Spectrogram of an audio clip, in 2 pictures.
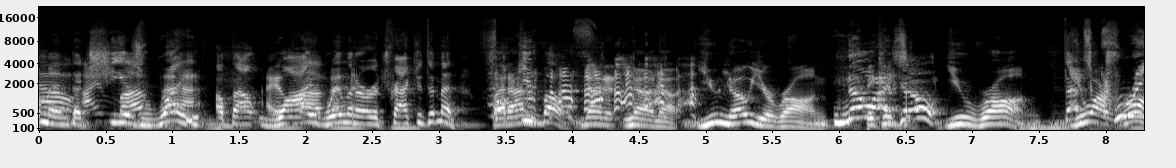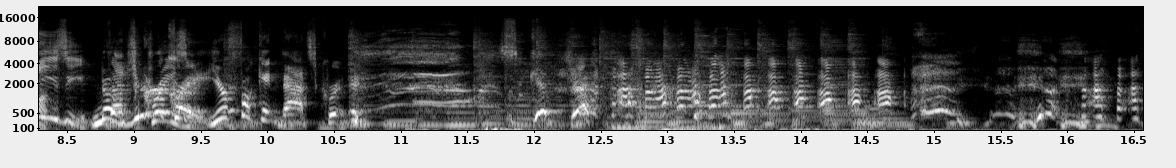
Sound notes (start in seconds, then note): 10.8 upbeat guitar music; 12.2 laughing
